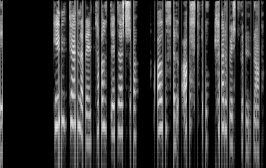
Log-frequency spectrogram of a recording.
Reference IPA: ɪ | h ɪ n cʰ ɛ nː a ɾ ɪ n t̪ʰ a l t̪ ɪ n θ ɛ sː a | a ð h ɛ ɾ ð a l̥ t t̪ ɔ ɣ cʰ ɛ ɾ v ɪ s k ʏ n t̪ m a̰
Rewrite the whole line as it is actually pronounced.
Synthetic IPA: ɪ | h ɪ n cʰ ɛ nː a ɾ ɪ n t̪ʰ a l t̪ ɪ θ ɛ sː a | a ð f ɛ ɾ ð a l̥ t t̪ ɔ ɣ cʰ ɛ ɾ v ɪ s p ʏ n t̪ n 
